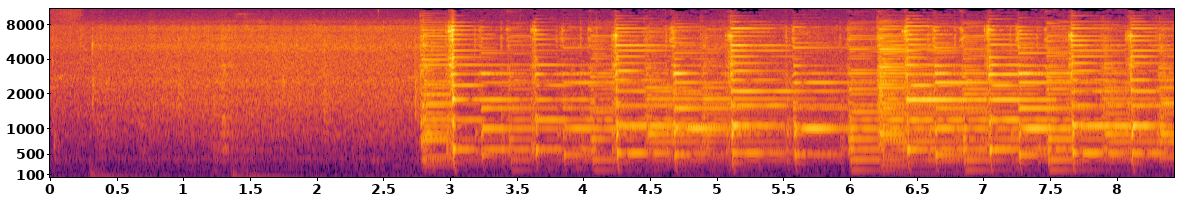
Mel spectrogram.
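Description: A steady hiss opens the track, then a banjo starts a fast, bright picked melody about three seconds in.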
